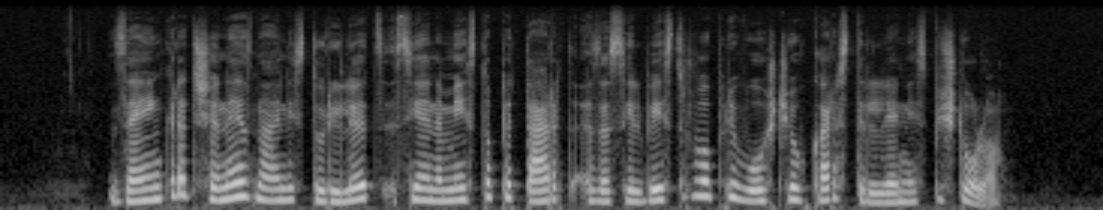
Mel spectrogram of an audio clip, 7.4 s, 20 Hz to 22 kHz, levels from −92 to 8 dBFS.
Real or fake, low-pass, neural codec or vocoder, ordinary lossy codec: real; 19.8 kHz; none; none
